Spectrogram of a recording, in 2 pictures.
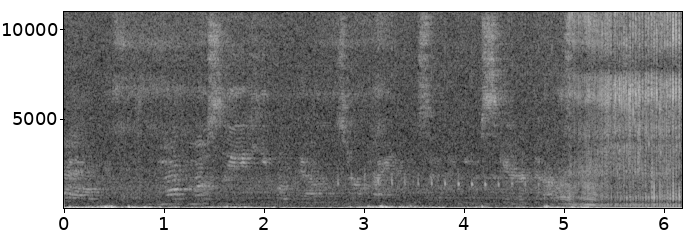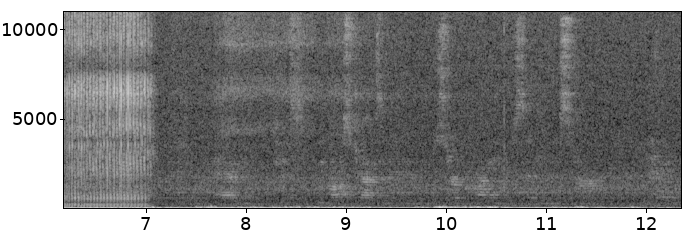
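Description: A sleeping English bulldog snores in deep, rumbling breaths, repeated every few seconds.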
